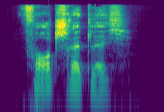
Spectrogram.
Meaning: progressive, advanced
- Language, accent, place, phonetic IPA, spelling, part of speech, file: German, Germany, Berlin, [ˈfɔʁtˌʃʁɪtlɪç], fortschrittlich, adjective, De-fortschrittlich.ogg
